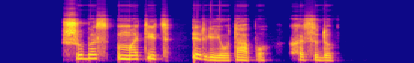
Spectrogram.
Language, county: Lithuanian, Klaipėda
